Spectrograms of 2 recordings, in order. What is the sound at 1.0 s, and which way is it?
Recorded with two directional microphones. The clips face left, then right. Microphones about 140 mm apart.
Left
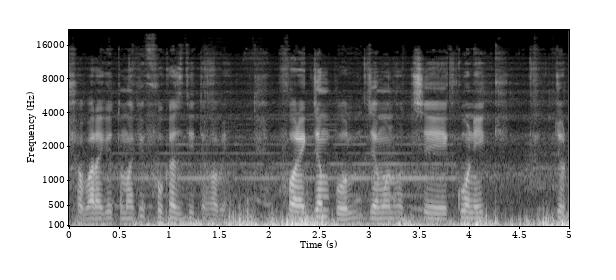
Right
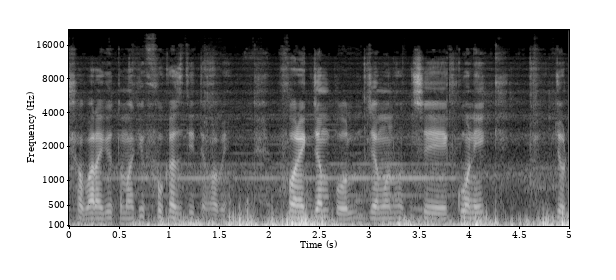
Speech, 30° left (ahead or behind).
